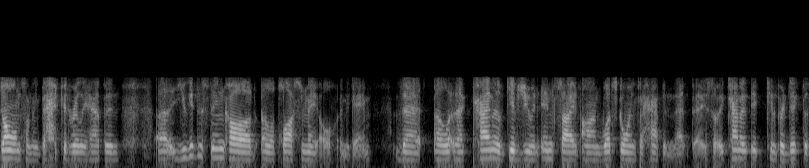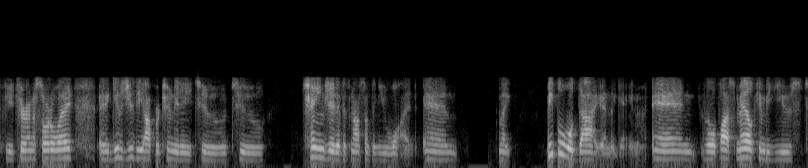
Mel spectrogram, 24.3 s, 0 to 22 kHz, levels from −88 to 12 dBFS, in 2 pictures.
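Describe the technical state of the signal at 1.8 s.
GSM full-rate codec coding runs through the whole clip, 1.8 s included: regular-pulse excitation gives a buzzy, gravelly roughness. A spectrogram shows energy confined to about 300 Hz–3.6 kHz, with coarse, smeared harmonics, consistent with 13 kbps full-rate coding.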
